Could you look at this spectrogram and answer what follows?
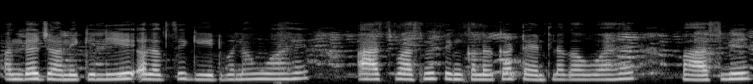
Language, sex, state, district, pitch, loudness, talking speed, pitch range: Hindi, female, Rajasthan, Jaipur, 240 Hz, -18 LUFS, 175 wpm, 230-255 Hz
